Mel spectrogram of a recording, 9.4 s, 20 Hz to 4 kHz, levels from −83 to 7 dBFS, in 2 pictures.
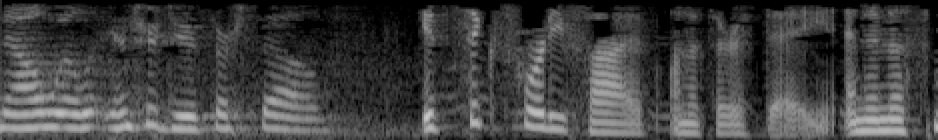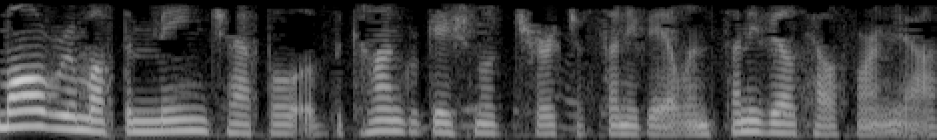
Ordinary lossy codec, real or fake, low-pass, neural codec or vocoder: MP3, 16 kbps; real; 3.6 kHz; none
